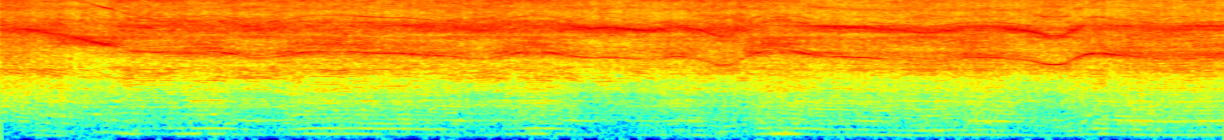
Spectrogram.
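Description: An angle grinder whines loudly as it grinds metal, its pitch dipping under load.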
